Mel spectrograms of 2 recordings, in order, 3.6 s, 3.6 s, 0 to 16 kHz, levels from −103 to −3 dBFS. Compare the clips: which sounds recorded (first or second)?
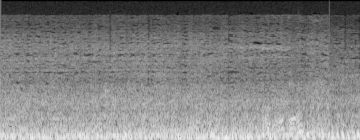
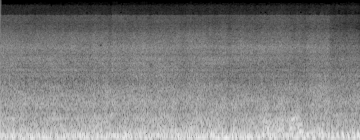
first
